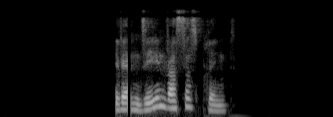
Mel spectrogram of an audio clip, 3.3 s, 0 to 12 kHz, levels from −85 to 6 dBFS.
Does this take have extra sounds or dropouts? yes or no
yes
